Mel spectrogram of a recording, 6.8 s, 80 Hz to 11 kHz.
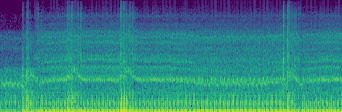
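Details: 2021 Honda NC750X DCT motorcycle, cold start after first 600-mile service: at light, small throttle openings the engine stutters with brief clattering hiccups and may stall; recall blames fuel injection ECU software, fixed by ECU update.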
